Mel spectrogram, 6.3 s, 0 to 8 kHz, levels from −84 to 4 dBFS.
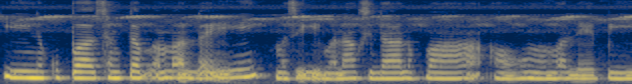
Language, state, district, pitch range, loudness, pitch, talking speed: Manipuri, Manipur, Imphal West, 210-230 Hz, -15 LUFS, 220 Hz, 105 wpm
